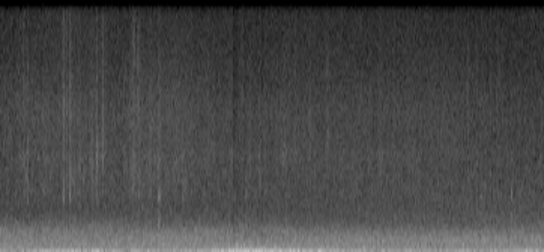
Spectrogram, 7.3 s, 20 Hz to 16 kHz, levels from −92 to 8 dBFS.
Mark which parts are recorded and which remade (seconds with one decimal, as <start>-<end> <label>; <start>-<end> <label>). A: 0.0-0.6 recorded; 0.6-1.5 remade; 1.5-1.9 recorded; 1.9-6.1 remade; 6.1-7.3 recorded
